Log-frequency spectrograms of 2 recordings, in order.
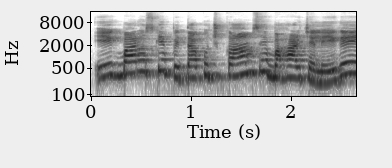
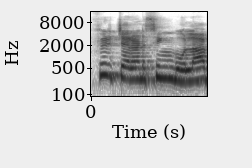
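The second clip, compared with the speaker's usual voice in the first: ordinary delivery, nothing marked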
